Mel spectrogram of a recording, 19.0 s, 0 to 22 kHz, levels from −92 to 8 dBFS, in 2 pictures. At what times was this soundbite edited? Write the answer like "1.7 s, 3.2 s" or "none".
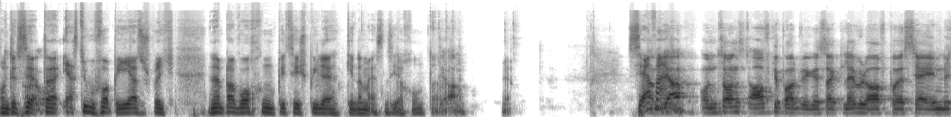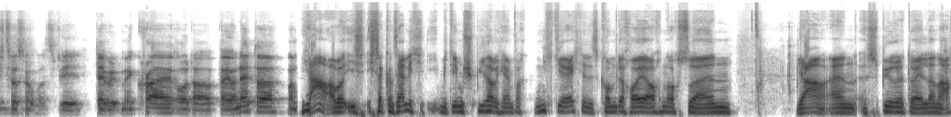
12.5 s, 18.1 s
